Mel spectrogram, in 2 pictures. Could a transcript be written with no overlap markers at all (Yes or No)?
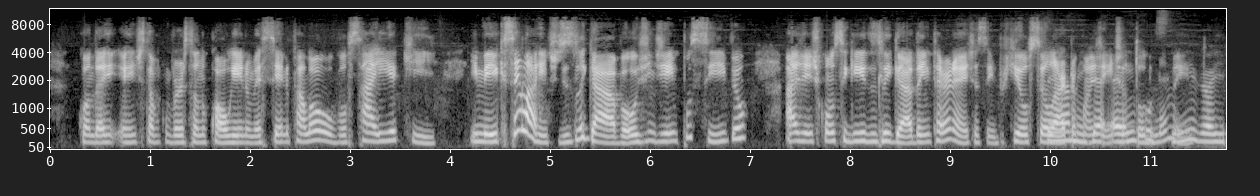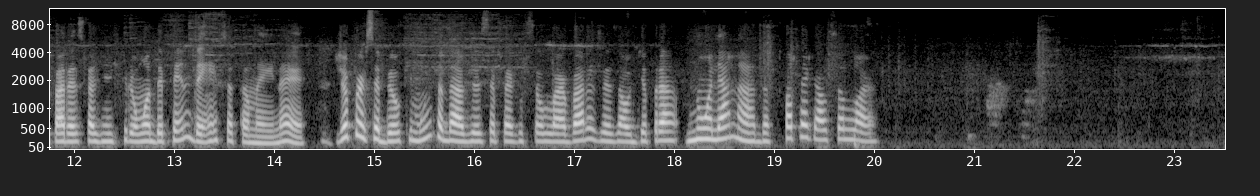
No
